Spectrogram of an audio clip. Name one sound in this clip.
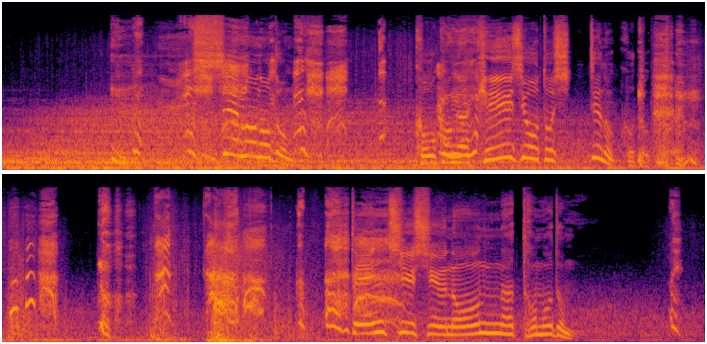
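A huge beast roars and snarls.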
